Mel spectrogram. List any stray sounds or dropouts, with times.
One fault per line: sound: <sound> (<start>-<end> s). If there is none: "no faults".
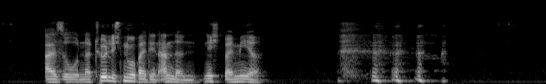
sound: laugh (3.4-4.5 s)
